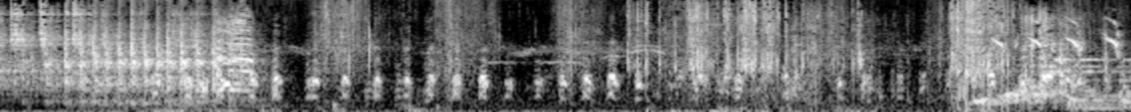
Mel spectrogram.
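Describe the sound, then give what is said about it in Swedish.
A flock of chickens in a henhouse clucks and squawks, a busy overlapping chorus of short repeated calls with occasional louder cackles, filling the space with steady barnyard chatter. “och vi har precis varit inne i hönsgården. Vi kan väl lyssna igen på hur det låter då.”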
